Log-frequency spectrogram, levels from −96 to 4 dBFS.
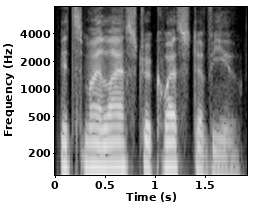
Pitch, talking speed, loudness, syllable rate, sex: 115 Hz, 190 wpm, -15 LUFS, 3.9 syllables/s, male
